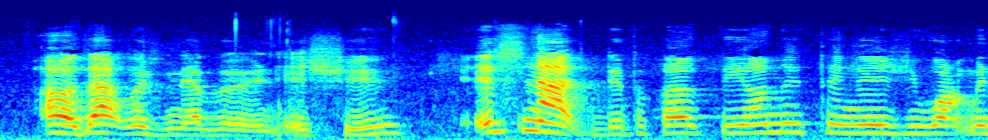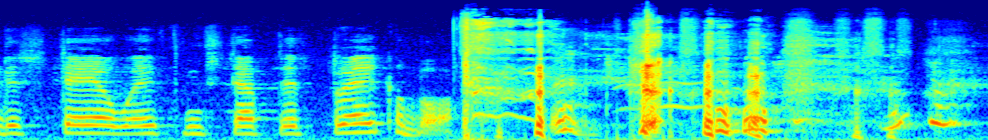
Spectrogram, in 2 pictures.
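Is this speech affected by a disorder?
Yes: cerebral palsy; present from birth, cervical spinal cord surgery C1-C7.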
